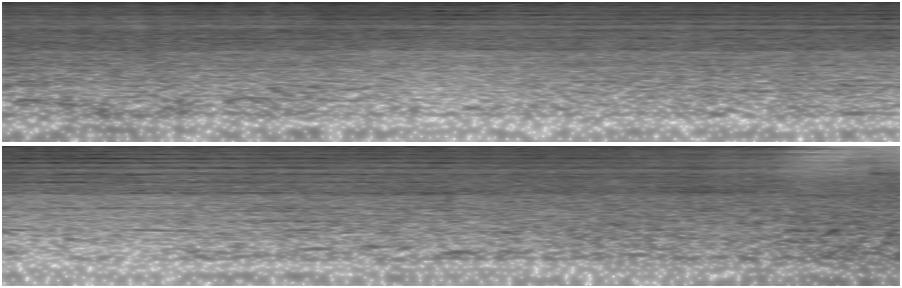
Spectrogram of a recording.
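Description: Locomotive-hauled passenger train running slowly into the platform, with a loud, high-pitched metallic squeal of several tones as it brakes. The squeal fades out near the end.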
